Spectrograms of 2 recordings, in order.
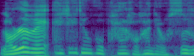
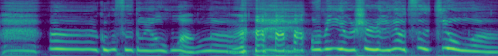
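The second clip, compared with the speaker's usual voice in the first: put-on, drawn-out, very high, slow tearful pleading wail; 13 semitones higher, 4 dB louder than usual. Retelling a clip seen on Douyin: imitating Li Jing crying pitifully. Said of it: "李静哭了".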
